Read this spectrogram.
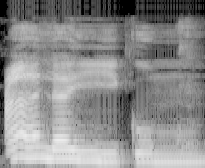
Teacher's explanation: Sebelum ya baris atas kena baca lembut bacaan lin.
